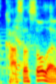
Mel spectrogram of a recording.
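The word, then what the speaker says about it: Casasola: And even though it's really not that hard, if you look at it phonetically, it's Casa Sola, which actually means home alone in Spanish.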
